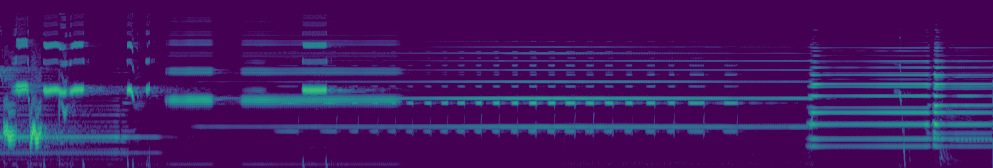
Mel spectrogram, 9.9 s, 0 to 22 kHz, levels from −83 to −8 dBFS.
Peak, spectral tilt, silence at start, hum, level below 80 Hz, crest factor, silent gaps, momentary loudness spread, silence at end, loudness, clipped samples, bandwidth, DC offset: -18 dBFS; 2.5 dB/octave; 0 s; 50 Hz at -85 dBFS; -84 dBFS; 20 dB; none; 16 LU; 0 s; -35 LUFS; under 0.1%; 16 kHz; under 0.1%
